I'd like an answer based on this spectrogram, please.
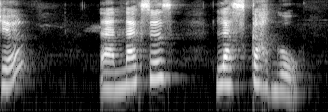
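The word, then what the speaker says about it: Lascaux: And next is लेस्कागो। लेस्कागो। आर का mostly time जो sound होगा वह ह रहेगा। ह लेस्कागो एंड टी is silent here लेस्कागो। लेट me tell you कि फ्रेंच में सी एच इज़ नेवर च।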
